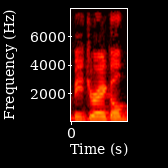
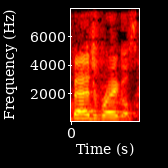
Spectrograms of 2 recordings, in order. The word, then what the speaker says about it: bedraggled: It's actually pronounced bedraggled because I don't believe I that. got someone. There's 2 G's. Someone so laughed it's at aggle. me. It's like haggle. Oh, It's bedraggled. bedraggled, but it's not bedraggled.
